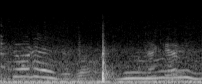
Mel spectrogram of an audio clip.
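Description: Children's voices calling out on the ball field in long, drawn-out cries, with one sharp knock about a second in, over a steady low hum.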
